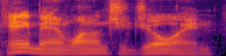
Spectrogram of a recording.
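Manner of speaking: ordinary delivery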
